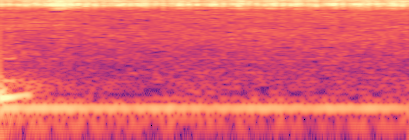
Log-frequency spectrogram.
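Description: Quiet room tone in a pause between words: a steady low electrical hum with a faint high hiss, as a man's last word fades out at the very start.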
